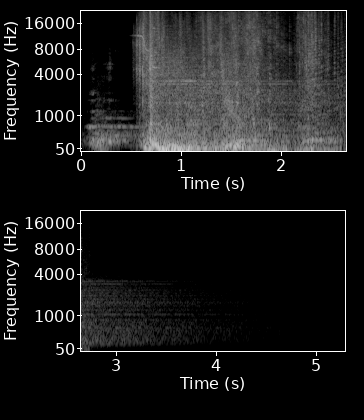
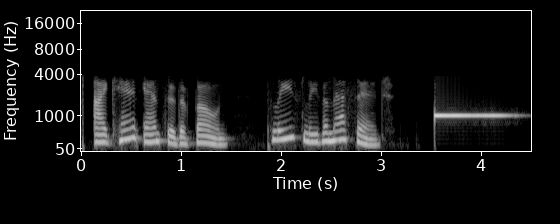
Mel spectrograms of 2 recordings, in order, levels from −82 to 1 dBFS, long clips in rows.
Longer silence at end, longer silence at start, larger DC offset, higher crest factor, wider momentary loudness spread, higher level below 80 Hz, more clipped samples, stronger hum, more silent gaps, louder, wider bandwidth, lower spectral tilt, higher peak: first, 2.5 s vs 0.1 s; about the same, 0.05 s vs 0.1 s; neither; first, 22 dB vs 16 dB; first, 16 LU vs 11 LU; first, -36 dBFS vs -64 dBFS; neither; neither; second, none vs 3.28-3.34 s, 3.40-3.52 s; second, -29 LUFS vs -25 LUFS; first, over 20 kHz vs 4 kHz; second, -3.5 dB/octave vs -6.5 dB/octave; about the same, -10 dBFS vs -10 dBFS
